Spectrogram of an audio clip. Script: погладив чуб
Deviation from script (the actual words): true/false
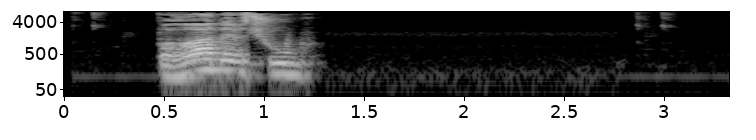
false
